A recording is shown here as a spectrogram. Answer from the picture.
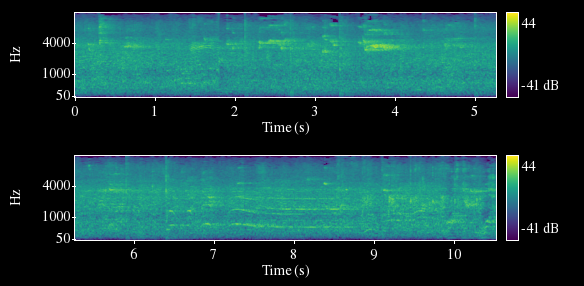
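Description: Gym crowd chatter during a basketball game, with a basketball dribbling on the hardwood floor. A few drawn-out squeaks come in the second half.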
